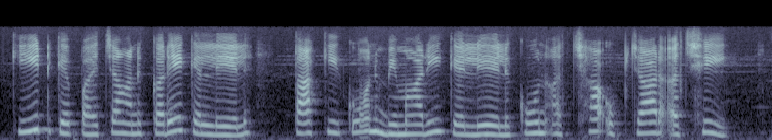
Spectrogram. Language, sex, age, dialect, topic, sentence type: Maithili, female, 18-24, Eastern / Thethi, agriculture, question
